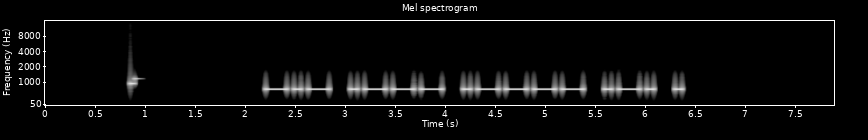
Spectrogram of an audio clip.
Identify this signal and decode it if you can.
Morse code, heard as a keyed tone, about 17 wpm, 700 Hz. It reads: KJ1RE
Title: Call Signs Repeated 3x - 17wpm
